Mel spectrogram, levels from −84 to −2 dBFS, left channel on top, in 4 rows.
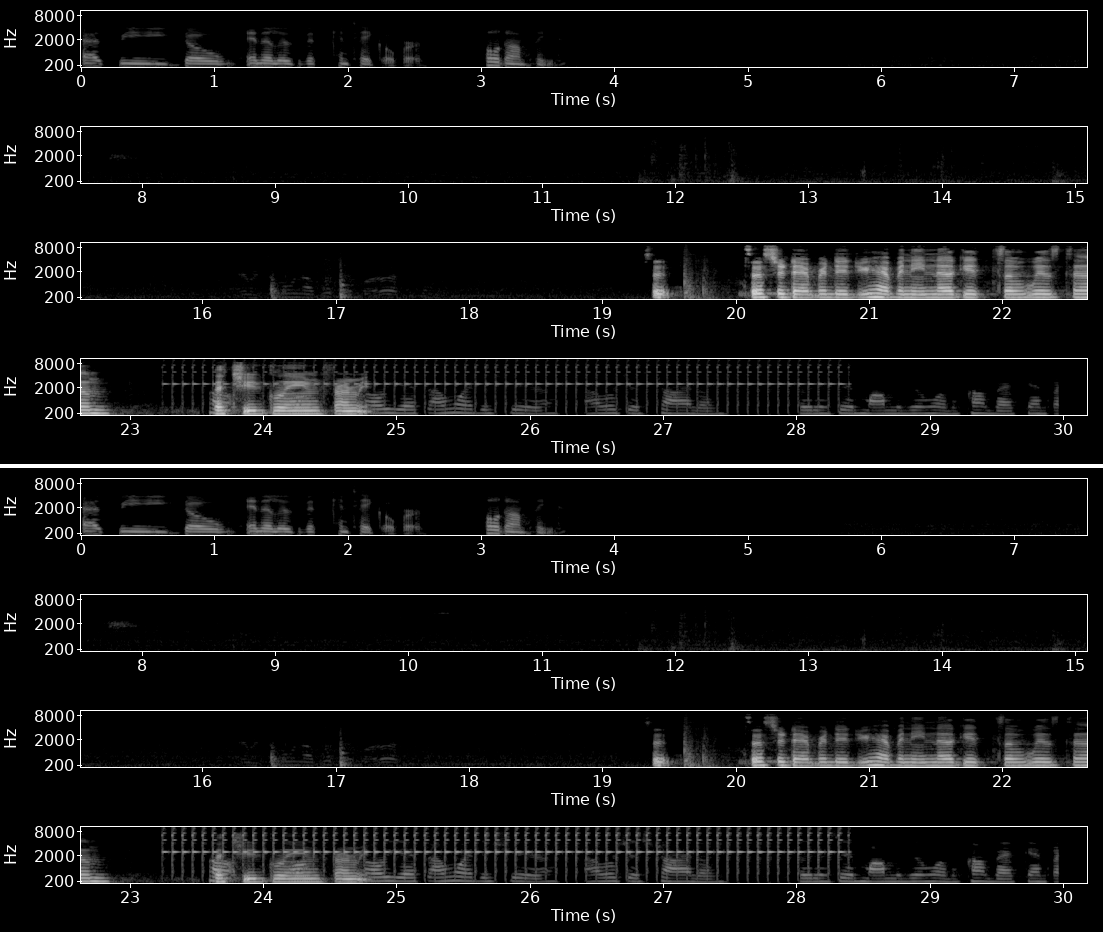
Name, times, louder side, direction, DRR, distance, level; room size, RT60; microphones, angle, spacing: voice 1, 0.0-2.6 3.0-3.5, right 1 dB, 10° right, 0.6 m, -48 dB
sound 1, 11.7-24.6, left 1 dB, 15° left, 3.2 m, -63 dB
voice 2, 20.0-22.9 23.6-24.8, left 6 dB, 70° left, 0.5 m, -27 dB
sound 2, 23.2-28.4, right 9 dB, 40° right, 1.8 m, -41 dB
voice 3, 24.8-27.5 28.0-30.0, right 3 dB, 70° right, 5.6 m, -49 dB
head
